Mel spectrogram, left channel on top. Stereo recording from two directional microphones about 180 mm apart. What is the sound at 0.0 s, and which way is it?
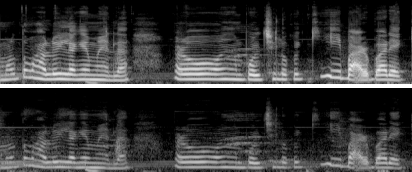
Speech, 35° left (ahead or behind).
